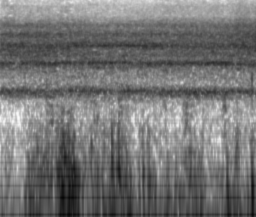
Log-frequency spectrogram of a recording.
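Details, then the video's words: Many crickets on the shaded trail to Salinas Salt Spring, Nueva Vizcaya, Philippines, make a loud, steady, high-pitched drone, continuous with no breaks, while faint footsteps and murmurs sound below it. "Ang ingay ng kuliglig. Kuliglig ba yun? Oo, kuliglig."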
